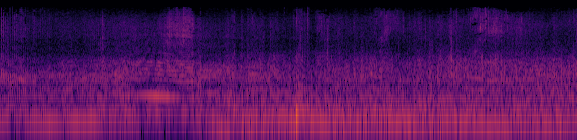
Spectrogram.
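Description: A race car engine whines past, its pitch sliding down as it goes by, followed by a steady, buzzing engine drone that rises again toward the end. No one speaks.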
